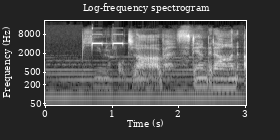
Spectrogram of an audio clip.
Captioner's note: timer beeps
